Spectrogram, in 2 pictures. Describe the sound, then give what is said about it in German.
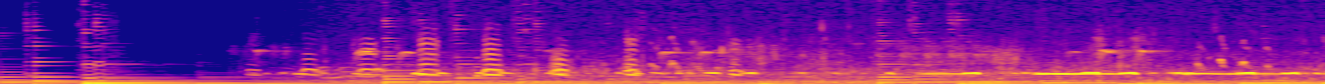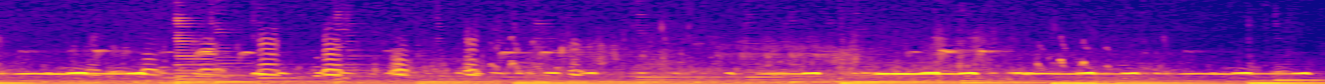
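Velvet scoters call continuously for about sixteen seconds, a dense chorus of repeated nasal, honking notes from several birds over a steady low droning background. “Das war die Samtente.”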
